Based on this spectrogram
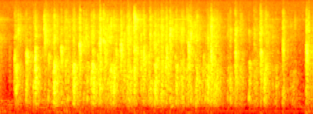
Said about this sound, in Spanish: Dale un aplauso a Dios.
